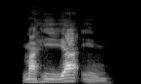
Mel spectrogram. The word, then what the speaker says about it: mahiyain: Word for word it's mas mahiyain siya kaysa sa akin.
